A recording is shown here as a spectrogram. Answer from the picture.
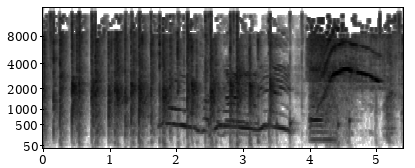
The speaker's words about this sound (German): Dafür vielleicht nochmal ein kleiner Applaus.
